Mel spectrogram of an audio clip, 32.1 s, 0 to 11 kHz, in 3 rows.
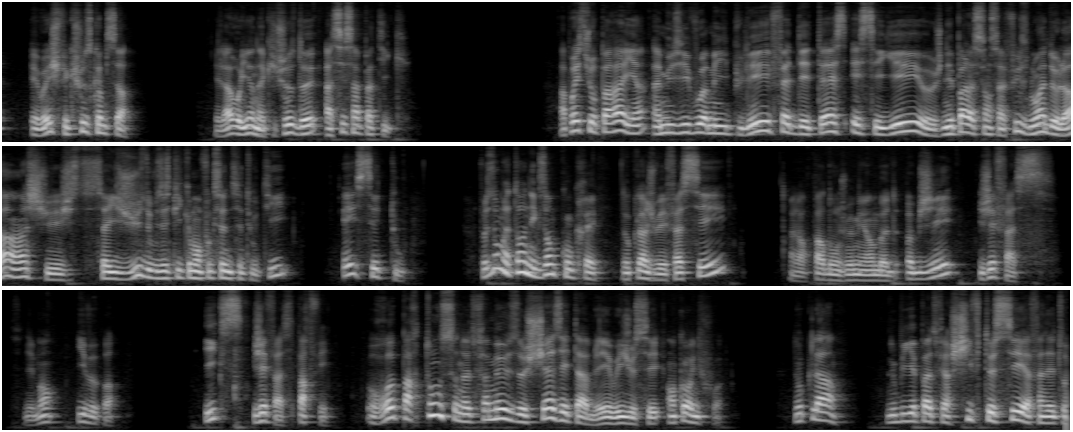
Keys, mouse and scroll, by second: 2.4-9.3 middle drag, 5.1 a, 10.3-12.2 middle drag, 12.4-14.3 middle drag, 15.6 a, 17.0 x, 19.7 a, 20.3 x, 22.2 Tab, 23.3 x, 24.5-29.0 middle drag, 29.0 shift+a, 31.0 shift+c, 31.9-32.0 middle drag.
